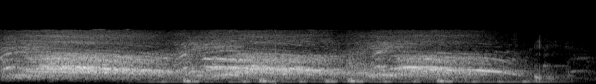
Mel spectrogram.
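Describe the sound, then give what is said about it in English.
A large crowd loudly chants a welcome to guests at a devotional gathering, voices swelling in repeated waves over a steady low rhythmic pulse before fading away at the end. “Let us very sincerely welcome all of our special guests by loudly chanting.”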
